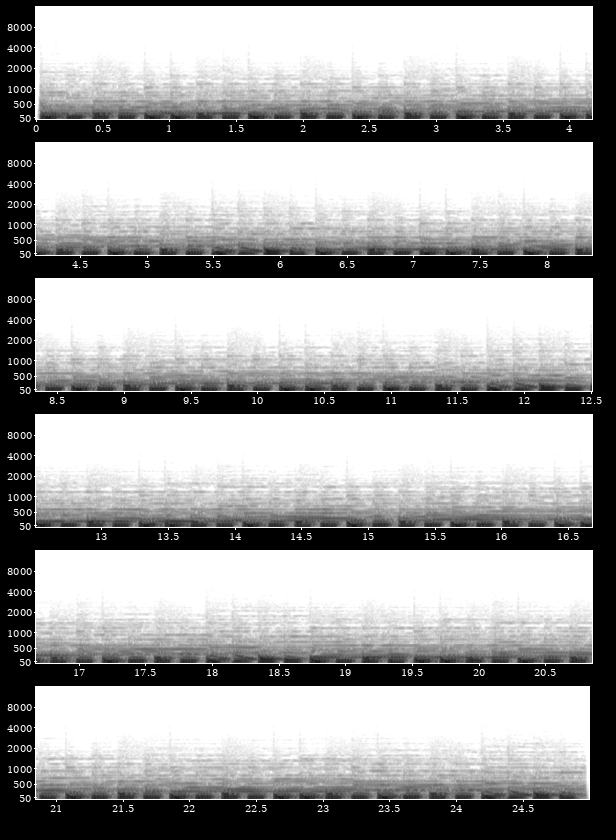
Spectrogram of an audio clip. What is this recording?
Small self composed music loop filtered to sound like it's heard from outside/next door.
Including my name (prefered spelling: "TitanKämpfer", if the work's font allows it) somewhere in the credits is enough. Linking to this profile or the sound source itself is fully optional, but nice to see.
